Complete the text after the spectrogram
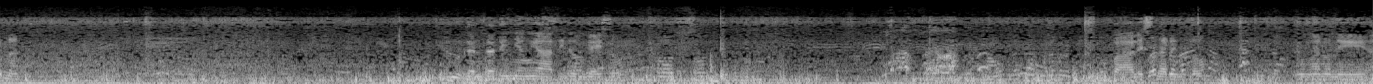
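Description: Water splashes and laps against a boat's hull.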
